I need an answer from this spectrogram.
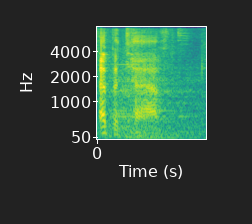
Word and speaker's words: epitaph: It's pronounced epitaph.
